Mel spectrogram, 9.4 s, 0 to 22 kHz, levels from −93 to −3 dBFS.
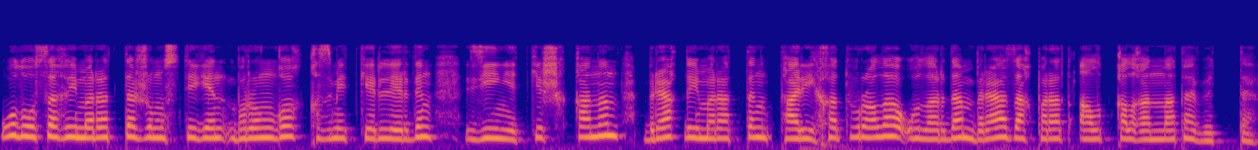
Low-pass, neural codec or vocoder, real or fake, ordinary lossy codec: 7.2 kHz; none; real; none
